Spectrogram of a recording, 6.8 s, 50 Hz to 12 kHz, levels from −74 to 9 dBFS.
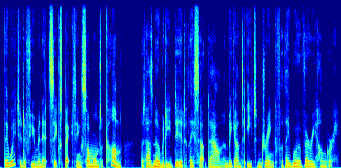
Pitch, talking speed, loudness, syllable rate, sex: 195 Hz, 235 wpm, -20 LUFS, 6.5 syllables/s, female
